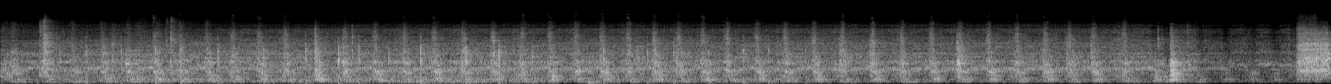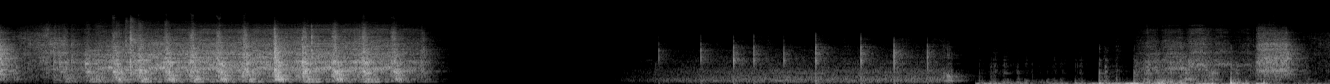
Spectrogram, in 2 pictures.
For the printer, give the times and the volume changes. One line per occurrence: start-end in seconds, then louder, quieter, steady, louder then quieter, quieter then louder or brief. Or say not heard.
0.0-17.6 steady
24.8-26.5 brief.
